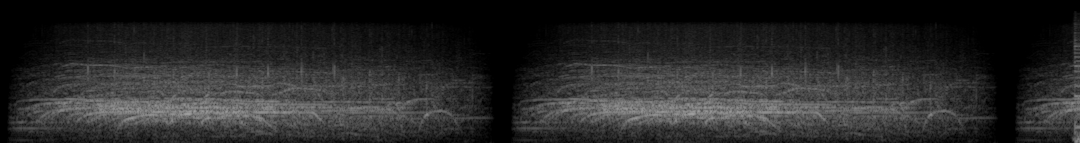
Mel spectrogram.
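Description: Large crowd cheering and screaming, with many high shrieks and whoops overlapping. The same five-second stretch of cheering plays twice, each time fading in and then fading out.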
